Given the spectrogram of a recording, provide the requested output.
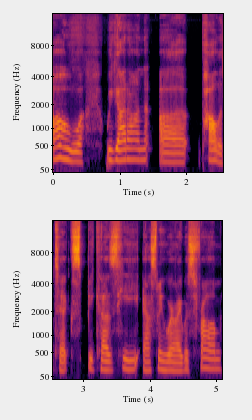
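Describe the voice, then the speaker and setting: Speaking fairly slowly in a Midwestern accent, a woman with a fairly low voice and ordinary pitch variation comes through a very clean, silent-background recording that sounds dry and close with no echo. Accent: Midwest. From US Midwest, Wisconsin. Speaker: podcast host. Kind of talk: personal monologue. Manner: casual, chatty.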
